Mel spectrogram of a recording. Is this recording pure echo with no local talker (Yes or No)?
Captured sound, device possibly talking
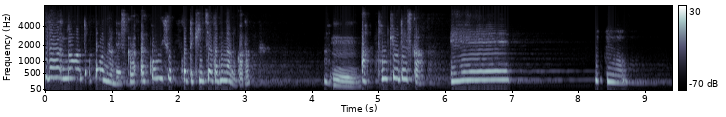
No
